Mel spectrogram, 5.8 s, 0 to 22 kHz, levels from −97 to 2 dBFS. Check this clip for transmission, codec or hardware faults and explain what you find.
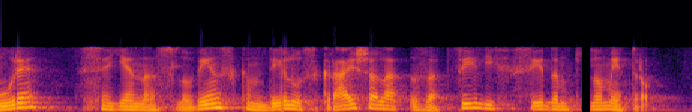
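Two short dropouts interrupt the speech, both from packet loss filled with silence.

Packet loss filled with silence, at 2.34 to 2.36 s and 4.84 to 4.92 s: lost audio was replaced by digital silence. The 20 ms and 80 ms holes fit one and four 20 ms packets, and their edges are abrupt.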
